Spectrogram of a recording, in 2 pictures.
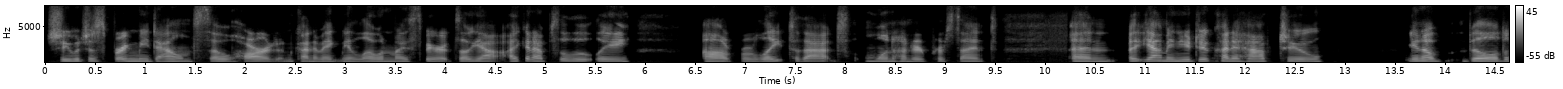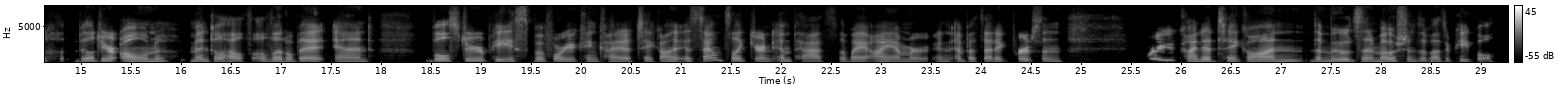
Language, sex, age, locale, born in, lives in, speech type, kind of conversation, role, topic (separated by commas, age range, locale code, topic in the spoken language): English, female, 40-44, en-US, United States, United States, conversation, unstructured, none, What little daily rituals make your mornings better?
